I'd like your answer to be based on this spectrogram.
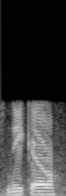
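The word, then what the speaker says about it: Niko: Can you just let him know, my name is Nico, that's N-I-K-O,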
